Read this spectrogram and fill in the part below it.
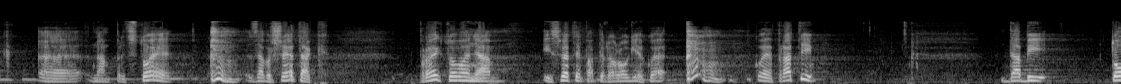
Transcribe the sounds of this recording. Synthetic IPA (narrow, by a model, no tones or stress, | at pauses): nampɾet̪st̪o̞je | zaʋɾ̩ʃe̞ːt̪ak | pɾoje̞k̚t̪o̞ʋaːɲa | isʋe̞t̪eːpapiɾolo̞ɡijekoja | kojapɾat̪i | d̪abi | t̪oː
